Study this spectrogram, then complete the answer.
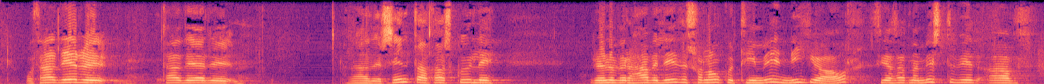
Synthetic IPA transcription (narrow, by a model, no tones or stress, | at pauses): ɔɣθaðɛɾʏθaðɛɾ | θaðɛɾ̥sɪnt̪aθaðskʏːlɪ | renavɛɾaɦaːvɪlɪːvɪ̥svɔlawŋkʏt̪ʰiːmɪniːjʏaːwɾ̥θiaðθat̪namɪst̪ʏvɪðav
